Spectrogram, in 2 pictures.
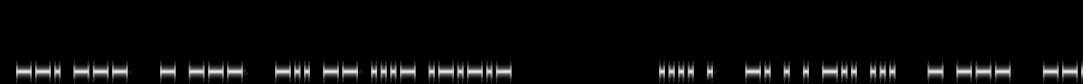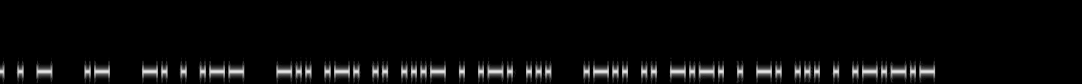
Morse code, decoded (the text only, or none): GO TO DMV. HE NEEDS TO GET A NEW DRIVERS LICENSE.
